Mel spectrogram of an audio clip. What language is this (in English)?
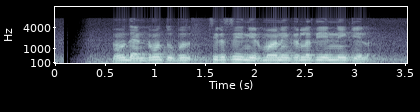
Sinhala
